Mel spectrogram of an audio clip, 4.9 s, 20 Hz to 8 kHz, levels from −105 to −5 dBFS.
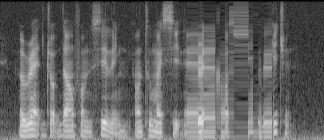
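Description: From 2.81 s to 4.10 s the speech collapses into robotic sound from repeated short buffers: a rigid, metallic buzz at 100 Hz that only loosely tracks the words. The likely cause is audio arriving too slowly, so the playback path keeps looping a 10 ms block instead of advancing. Essentially all of that stretch is repetition, with the real audio skipped, and the 10 ms loop period is what pins the buzz at 100 Hz.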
